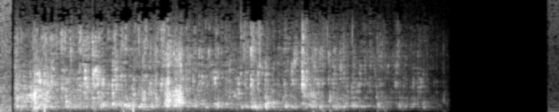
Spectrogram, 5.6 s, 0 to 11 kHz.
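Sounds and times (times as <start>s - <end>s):
water pouring into a washbasin as vegetables are washed: 0.2s - 4.5s.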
